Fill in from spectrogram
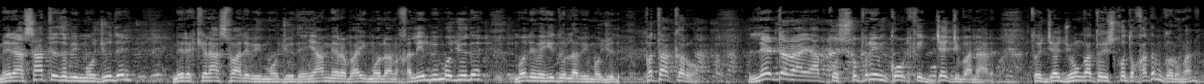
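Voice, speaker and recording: With noticeable background noise behind him, a man speaks at a moderate pace in a fairly high voice, his tone animated and his pitch swinging very widely. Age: 50s. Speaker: Islamic cleric. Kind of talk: religious speech.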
